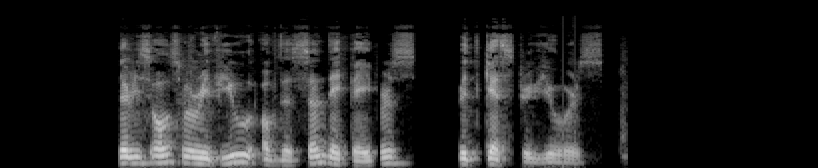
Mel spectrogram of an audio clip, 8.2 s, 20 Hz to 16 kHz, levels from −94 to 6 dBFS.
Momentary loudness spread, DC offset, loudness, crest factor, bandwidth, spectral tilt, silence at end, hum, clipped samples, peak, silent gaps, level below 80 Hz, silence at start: 9 LU; under 0.1%; -22 LUFS; 20 dB; 8.6 kHz; -5.5 dB/octave; 2.2 s; none; under 0.1%; -4 dBFS; 4.18-4.59 s, 5.15-5.19 s; -66 dBFS; 1.2 s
